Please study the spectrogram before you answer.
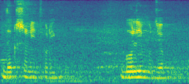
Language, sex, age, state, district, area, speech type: Gujarati, male, 45-60, Gujarat, Narmada, rural, spontaneous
